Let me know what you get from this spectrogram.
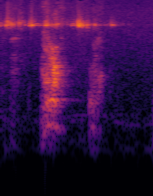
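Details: Bentley, a puppy said to be going nuts, gives one loud, short bark, then a softer second bark about half a second later, over a steady high insect trill.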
